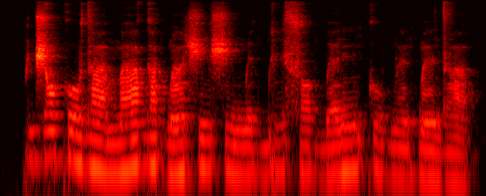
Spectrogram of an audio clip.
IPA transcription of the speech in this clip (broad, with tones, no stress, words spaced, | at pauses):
d͡ʒɔ˦ko˧da˨ ma˨˦ ɡa˦˨ɡ͡bã˨˦ ʃi˧ʃi˨me˨ ɡ͡bi˧sɔ˨ɡ͡bɛ˨˦ ɾĩ˦ku˧ bɛ̃˨k͡pɛ̃˨da˨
